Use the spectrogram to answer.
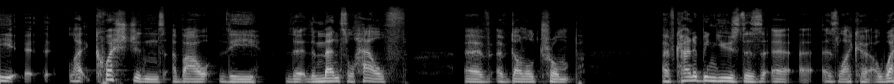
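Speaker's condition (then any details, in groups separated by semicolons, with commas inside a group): No condition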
